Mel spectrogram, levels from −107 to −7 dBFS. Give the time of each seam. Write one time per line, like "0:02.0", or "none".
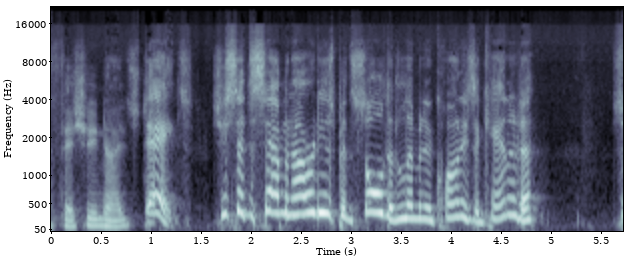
0:01.5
